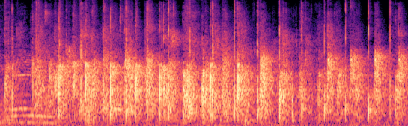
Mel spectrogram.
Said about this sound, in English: A big round of applause to Alan Catlin, everybody.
